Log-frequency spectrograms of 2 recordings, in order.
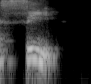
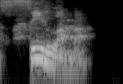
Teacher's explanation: tem o si aqui que é pronunciado com maior intensidade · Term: sílaba tônica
